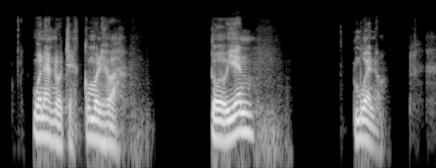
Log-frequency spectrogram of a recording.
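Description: A middle-aged man speaks calmly and closely into a microphone, in short bursts.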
